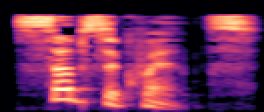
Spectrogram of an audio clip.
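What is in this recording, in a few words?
"subsequence", British English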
